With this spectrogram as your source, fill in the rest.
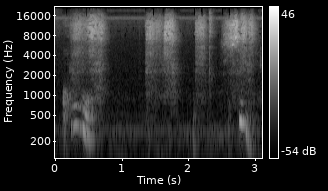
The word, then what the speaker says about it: Kako si: Kako si?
